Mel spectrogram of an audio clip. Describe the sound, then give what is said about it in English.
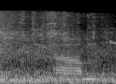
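A loud bomb sound effect signalling that time is up: a dense, crashing roar with a shattering, glassy edge that holds steady for about a second without fading. “I don't know if you heard that, but the bomb went off.”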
